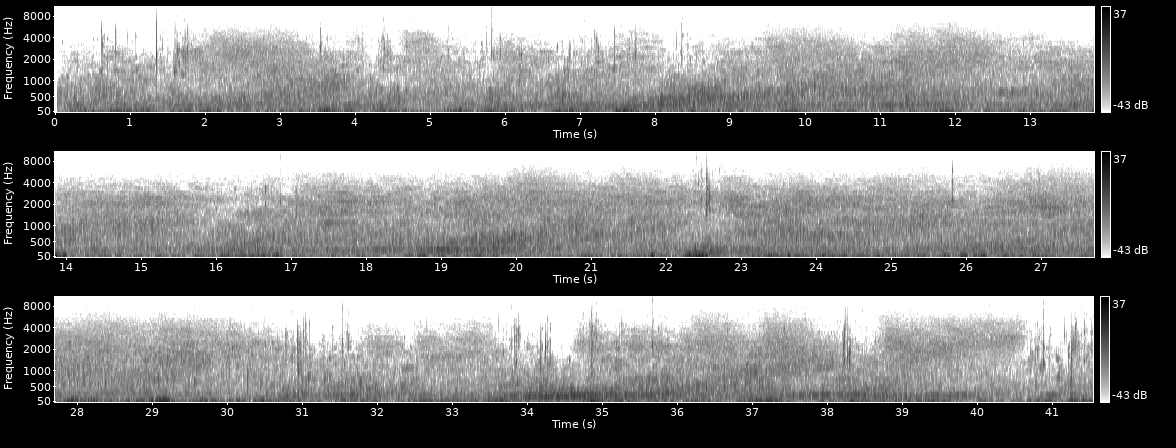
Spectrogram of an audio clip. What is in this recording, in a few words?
BOAT CUSTOM ENGINES OPERATING SUBMERGED UNUSUAL LOOP; small resteraunt boat; Vehicles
